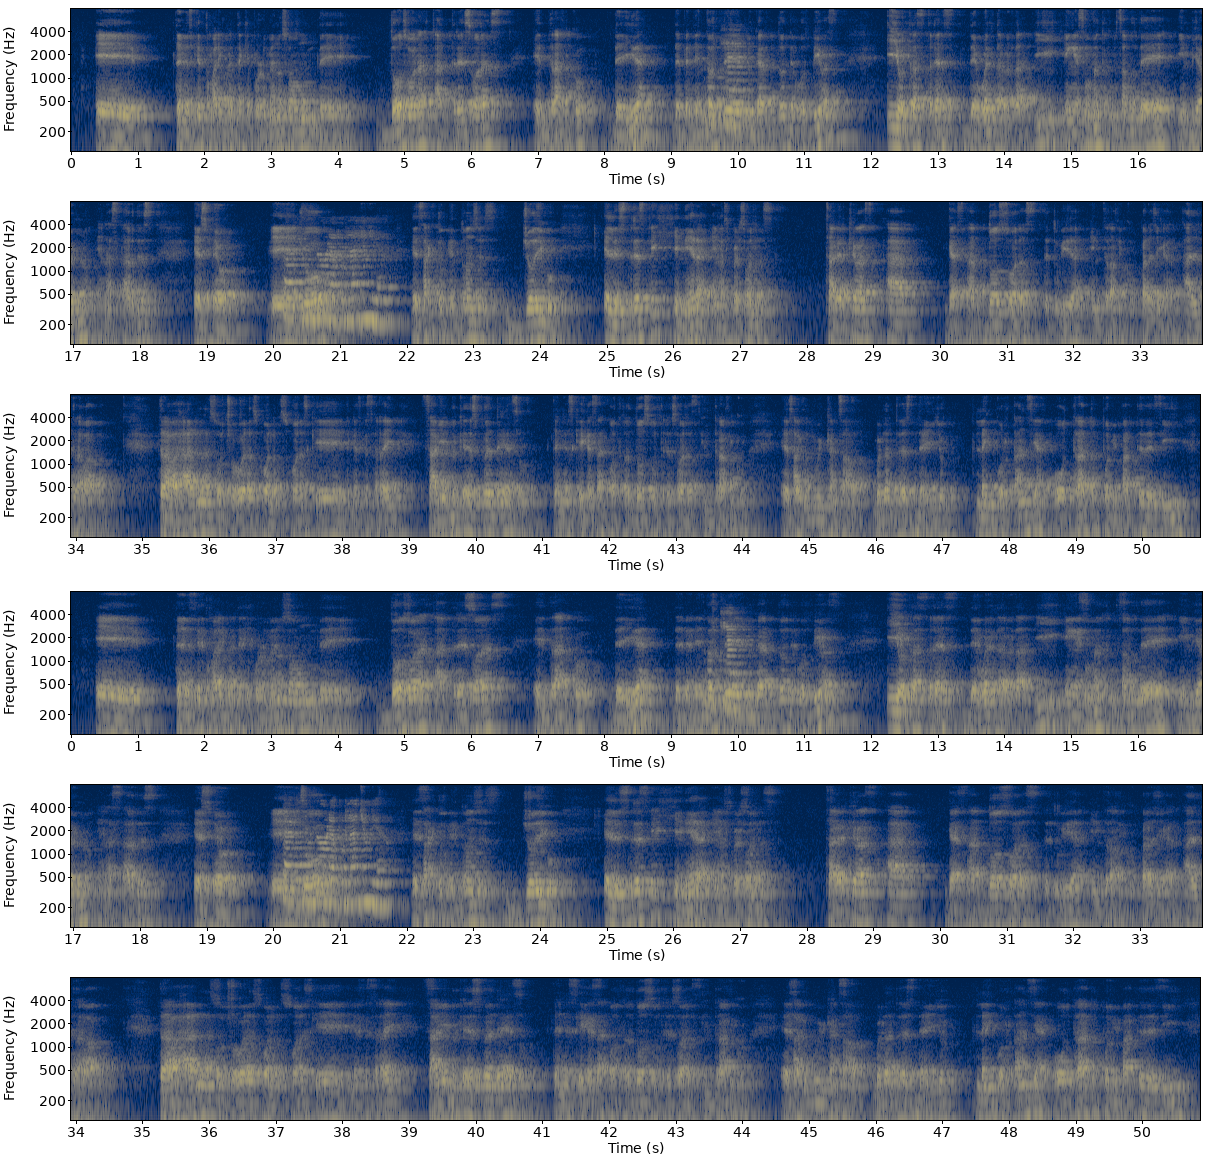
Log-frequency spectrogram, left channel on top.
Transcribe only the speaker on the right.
Uf,
claro,
claro,
se empeora por la lluvia.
